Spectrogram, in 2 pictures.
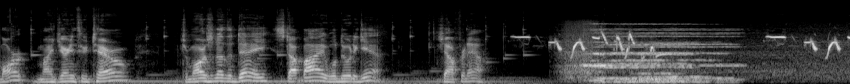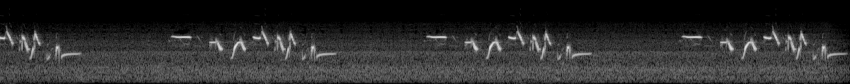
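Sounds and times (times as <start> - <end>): bird song whistles and chirps: 5.1 - 9.2, 15.3 - 17.0.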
